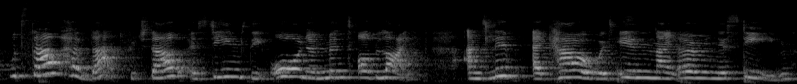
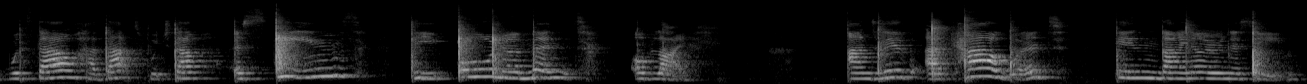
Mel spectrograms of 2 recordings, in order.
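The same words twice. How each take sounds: First: Loud, raised verse read with an even beat on every line; rhythmic verse reading. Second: Slow, loud read with "ornament" and "coward" punched hard and held; stress on ornament and coward. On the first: Teacher tapping out the verse rhythm for students, loud and even. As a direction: declaim it evenly, riding the ten-beat rhythm. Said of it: "let's really find the musicality of it".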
